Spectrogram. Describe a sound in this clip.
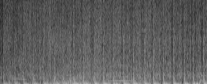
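A shotgun fires a loud blast.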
